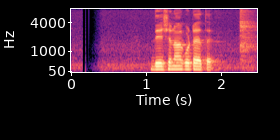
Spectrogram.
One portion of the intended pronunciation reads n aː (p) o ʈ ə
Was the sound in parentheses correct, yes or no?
no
